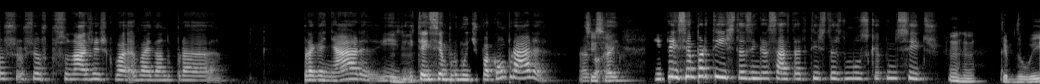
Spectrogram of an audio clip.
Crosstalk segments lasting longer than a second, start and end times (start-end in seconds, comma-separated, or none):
none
